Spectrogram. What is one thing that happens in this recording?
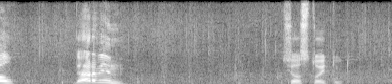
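Footsteps run on cobblestones.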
